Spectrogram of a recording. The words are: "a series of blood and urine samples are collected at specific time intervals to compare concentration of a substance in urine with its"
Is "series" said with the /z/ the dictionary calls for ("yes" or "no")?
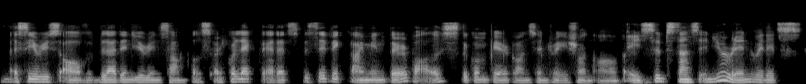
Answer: no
